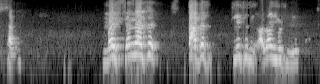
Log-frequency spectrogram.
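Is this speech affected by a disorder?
Yes: cerebral palsy; uses wheelchair.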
